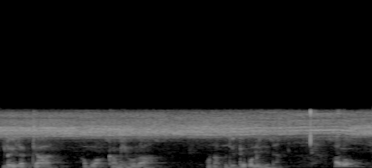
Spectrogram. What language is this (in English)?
Santali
